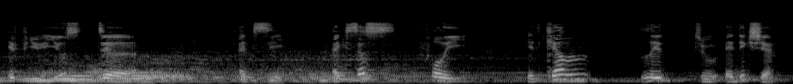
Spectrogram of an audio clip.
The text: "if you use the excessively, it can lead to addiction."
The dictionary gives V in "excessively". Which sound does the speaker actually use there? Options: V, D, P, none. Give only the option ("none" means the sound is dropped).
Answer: none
